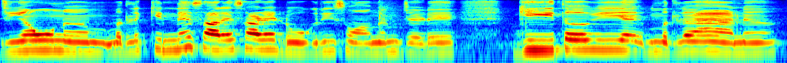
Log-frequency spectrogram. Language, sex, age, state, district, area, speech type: Dogri, female, 30-45, Jammu and Kashmir, Reasi, urban, spontaneous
